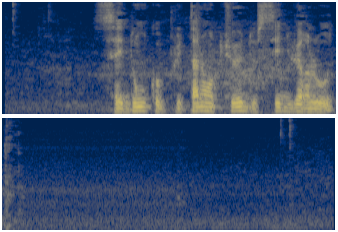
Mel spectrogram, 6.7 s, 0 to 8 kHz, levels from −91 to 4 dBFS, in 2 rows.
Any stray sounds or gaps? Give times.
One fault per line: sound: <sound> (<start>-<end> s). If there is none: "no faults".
no faults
